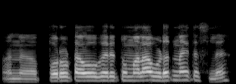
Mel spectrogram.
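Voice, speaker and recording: A man with a rural Maharashtrian accent makes a prank phone call, pushy, folksy and argumentative in tone. His high-pitched voice moves fairly quickly and sounds clean, without echo. It comes through as a dull, lo-fi phone recording.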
